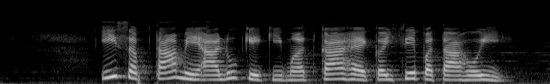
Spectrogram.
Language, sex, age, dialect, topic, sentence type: Magahi, female, 41-45, Western, agriculture, question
